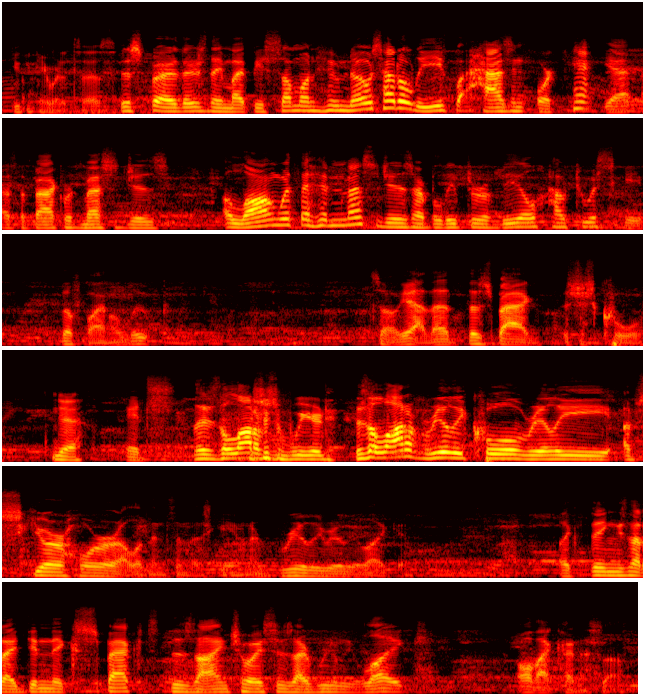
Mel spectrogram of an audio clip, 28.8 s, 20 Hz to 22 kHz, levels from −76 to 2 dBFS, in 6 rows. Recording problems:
muffled; slightly; fading above 4 kHz
background chatter; noticeable; throughout; 3 voices, 20 dB below the speech

